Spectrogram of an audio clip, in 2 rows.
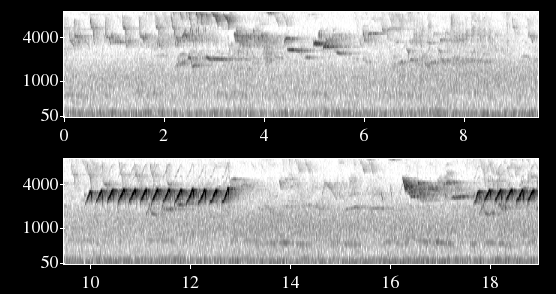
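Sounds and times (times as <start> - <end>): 
nuthatch calling: 9.9 - 13.0, 16.5 - 18.9.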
